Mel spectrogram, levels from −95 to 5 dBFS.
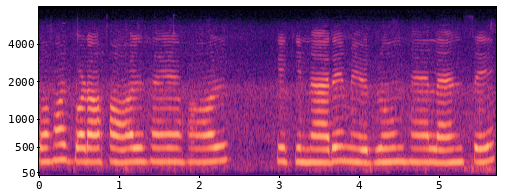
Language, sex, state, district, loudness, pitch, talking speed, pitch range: Hindi, female, Chhattisgarh, Raipur, -15 LUFS, 245 Hz, 125 wpm, 240-245 Hz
